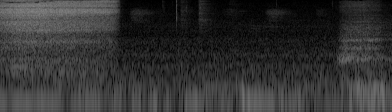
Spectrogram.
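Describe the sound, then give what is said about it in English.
A loud, sniffing deep inhale through the nose during a breathing exercise lasts about a second and a half, then fades to quiet before a second, softer breath rushes in near the end. “Okay, so let's do some breathing. One deep breath in.”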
